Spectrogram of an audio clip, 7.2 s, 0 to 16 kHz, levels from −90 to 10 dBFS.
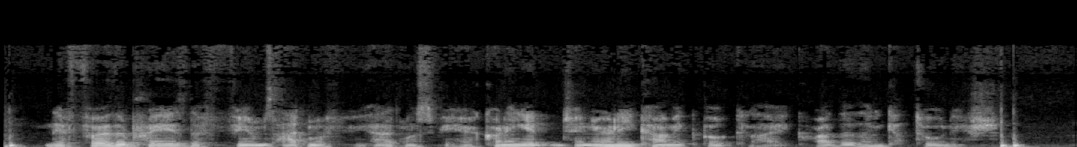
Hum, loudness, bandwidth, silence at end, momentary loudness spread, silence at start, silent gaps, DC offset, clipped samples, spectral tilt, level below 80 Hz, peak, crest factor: none; -20 LUFS; 11.5 kHz; 0.3 s; 12 LU; 0.05 s; none; under 0.1%; under 0.1%; -7.5 dB/octave; -42 dBFS; -2 dBFS; 18 dB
